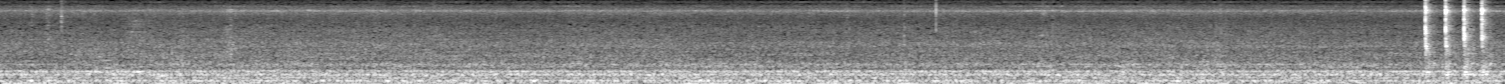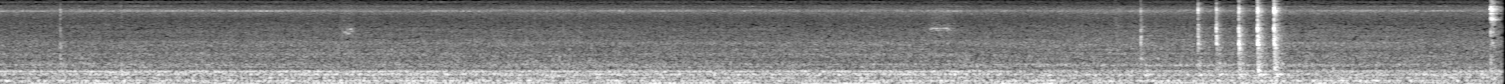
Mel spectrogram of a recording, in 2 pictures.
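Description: A steady mechanical hum, broken by a quick run of four sharp clicks about halfway through and another run of clicks near the end: a plastic spoon knocking against the metal cooking pot while stirring thick porridge.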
